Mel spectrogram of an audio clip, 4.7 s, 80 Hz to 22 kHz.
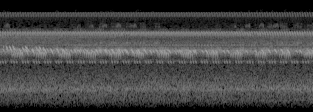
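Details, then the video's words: Suzumushi and other crickets calling together in Narita, Chiba, Japan: a constant shimmering wall of high trills with rhythmic pulses, several singers overlapping without pause; recorder a TASCAM Portacapture X8. "スズムシとコオロギの鳴き声 - Chirping of crickets"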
